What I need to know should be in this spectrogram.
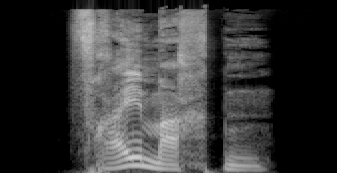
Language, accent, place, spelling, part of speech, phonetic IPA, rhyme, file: German, Germany, Berlin, freimachten, verb, [ˈfʁaɪ̯ˌmaxtn̩], -aɪ̯maxtn̩, De-freimachten.ogg
- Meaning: inflection of freimachen: 1. first/third-person plural dependent preterite 2. first/third-person plural dependent subjunctive II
